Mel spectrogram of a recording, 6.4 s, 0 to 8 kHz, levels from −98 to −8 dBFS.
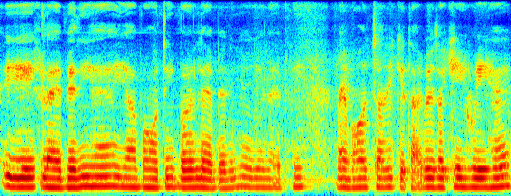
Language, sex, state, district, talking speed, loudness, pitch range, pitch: Hindi, male, Uttar Pradesh, Hamirpur, 180 wpm, -16 LUFS, 140-145 Hz, 140 Hz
